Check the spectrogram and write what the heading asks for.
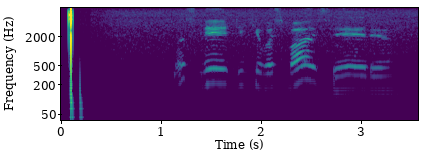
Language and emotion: Russian, sad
